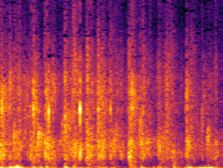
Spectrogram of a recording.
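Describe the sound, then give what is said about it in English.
Steady applause from an audience for the speakers, a dense patter of many hands clapping at once, fairly soft, with no voices over it. “Let's have one more round of applause for our speakers.”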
